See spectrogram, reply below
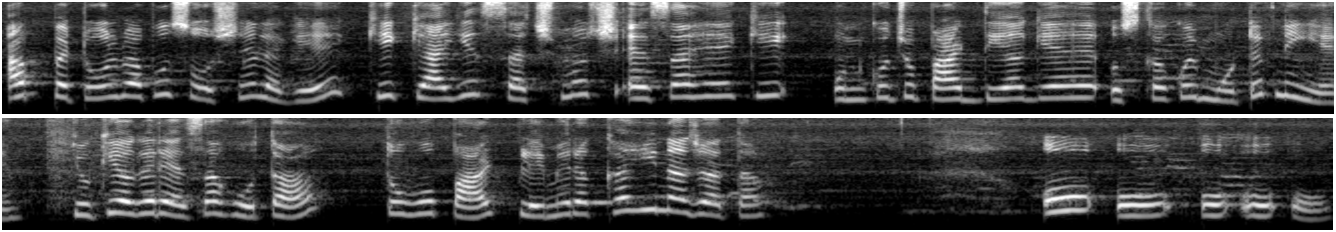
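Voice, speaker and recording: A woman teacher reading an English story aloud slowly to children, then explaining each line in Hindi and checking that they follow. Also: high-pitched, slight background noise.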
